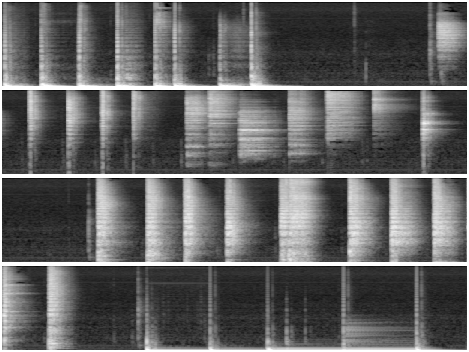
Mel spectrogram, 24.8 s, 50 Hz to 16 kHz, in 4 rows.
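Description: One-shot drum samples from a 90s-style hip-hop sample pack, auditioned one after another. About nine kick drums come in quick succession, then hi-hats and open hats, then a run of percussion hits. Near the end a heavy kick sounds as a long, deep boom.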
